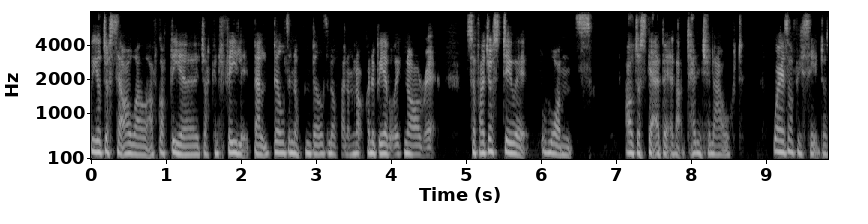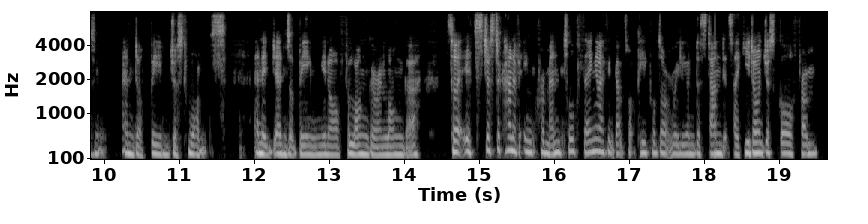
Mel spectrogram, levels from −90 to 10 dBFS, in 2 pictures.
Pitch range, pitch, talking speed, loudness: 185-210 Hz, 195 Hz, 270 wpm, -26 LUFS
